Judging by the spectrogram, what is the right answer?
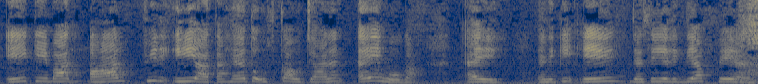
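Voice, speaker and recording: A woman's voice: high voice, vocal fry, slight background noise. A woman teacher explaining English pronunciation, repeating words and spelling out letters to drill each sound.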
